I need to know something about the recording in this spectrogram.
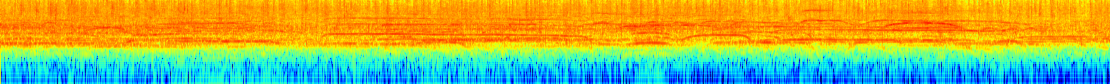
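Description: People in a crowd whistle loudly.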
